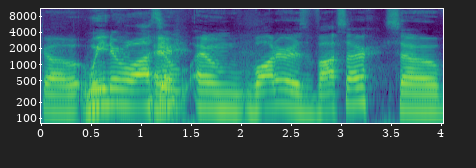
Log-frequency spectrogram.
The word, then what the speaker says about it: Wiener Wasser: And like the water fountain is like a Wiener Wasser, and water is Wasser, so but it's spelled with W, so it looks like Wiener Washer.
